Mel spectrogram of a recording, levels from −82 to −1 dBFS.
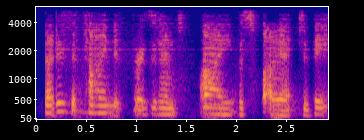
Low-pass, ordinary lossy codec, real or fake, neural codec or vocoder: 5.4 kHz; none; fake; codec, 44.1 kHz, 0.9 kbps, DAC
